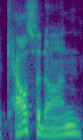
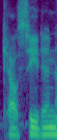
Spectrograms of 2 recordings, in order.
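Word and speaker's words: Chalcedon: is I got to calcidon calcitin however you want to pronounce it and like here were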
